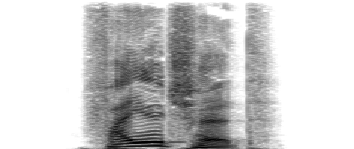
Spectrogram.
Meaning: second-person plural subjunctive I of feilschen
- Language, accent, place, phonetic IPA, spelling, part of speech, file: German, Germany, Berlin, [ˈfaɪ̯lʃət], feilschet, verb, De-feilschet.ogg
